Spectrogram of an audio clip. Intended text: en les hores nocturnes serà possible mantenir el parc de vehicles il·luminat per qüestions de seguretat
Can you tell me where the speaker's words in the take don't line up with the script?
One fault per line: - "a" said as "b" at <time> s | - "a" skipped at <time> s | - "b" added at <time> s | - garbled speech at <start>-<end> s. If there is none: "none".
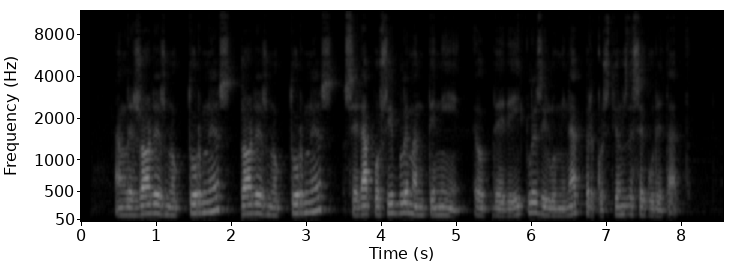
- "hores nocturnes" added at 2.2 s
- "parc" skipped at 5.4 s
